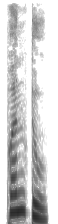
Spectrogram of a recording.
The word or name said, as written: ಪಿಂದು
